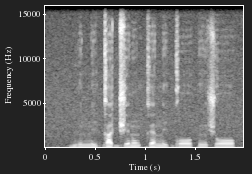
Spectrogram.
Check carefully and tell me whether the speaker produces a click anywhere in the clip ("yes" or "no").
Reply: no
